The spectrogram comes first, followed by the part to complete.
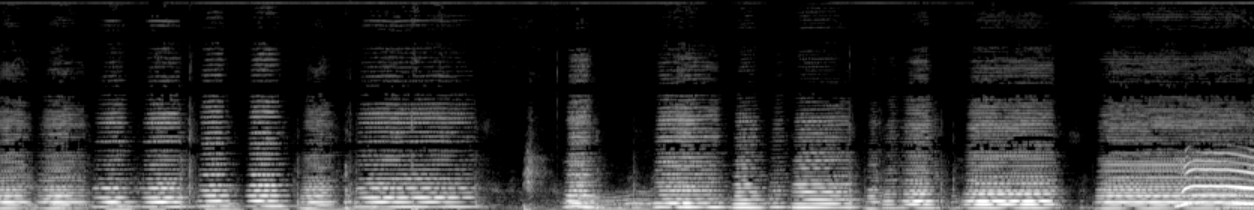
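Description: A small wooden button accordion playing a tune, melody notes over bass notes, in short phrases with brief pauses about five seconds in and again near the end.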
